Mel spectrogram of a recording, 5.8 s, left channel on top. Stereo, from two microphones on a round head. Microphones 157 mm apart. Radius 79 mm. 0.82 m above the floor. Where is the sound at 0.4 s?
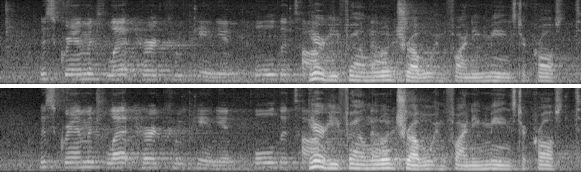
20° right (ahead or behind), 1.7 m.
